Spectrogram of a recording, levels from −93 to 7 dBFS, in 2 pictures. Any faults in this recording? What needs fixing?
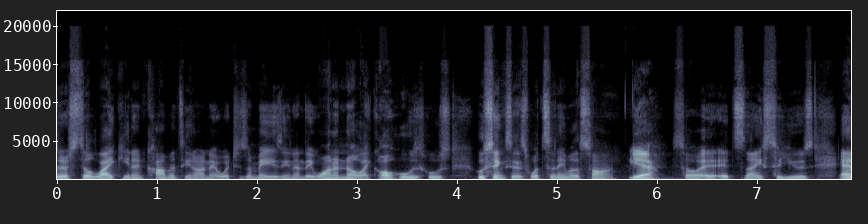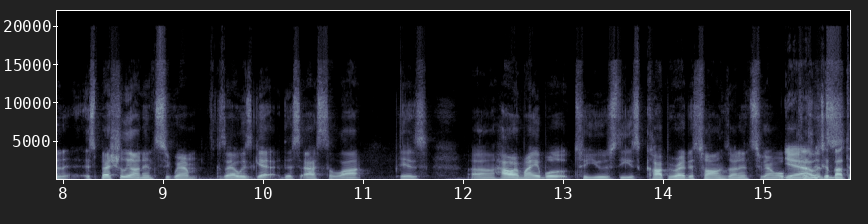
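Nothing here needs fixing; I listened all the way through and didn't catch a single fault in the speech.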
